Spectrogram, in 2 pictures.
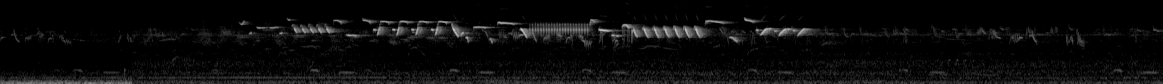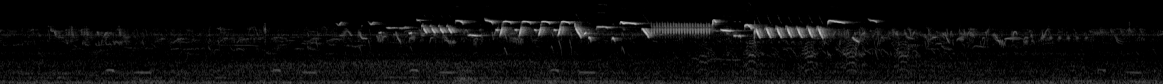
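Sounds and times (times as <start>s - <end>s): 
low rumbling noise: 0.0s - 2.8s
Eurasian wren song: 0.0s - 23.2s.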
